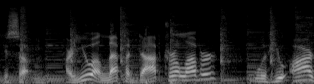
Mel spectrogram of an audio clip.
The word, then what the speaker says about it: Lepidoptera: So am I saying it right, Lepidoptera?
